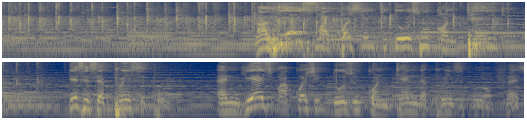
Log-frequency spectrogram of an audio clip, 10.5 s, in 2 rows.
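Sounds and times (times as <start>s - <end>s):
audience clapping: 0.0s - 6.0s
speech: 2.6s - 5.0s, 5.9s - 10.4s.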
